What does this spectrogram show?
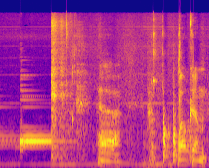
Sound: laughing

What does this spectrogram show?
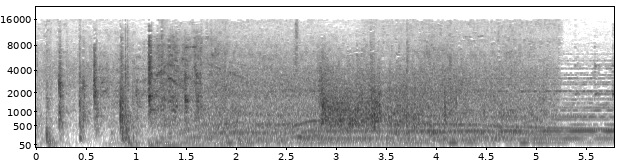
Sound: car engine revving; somber music

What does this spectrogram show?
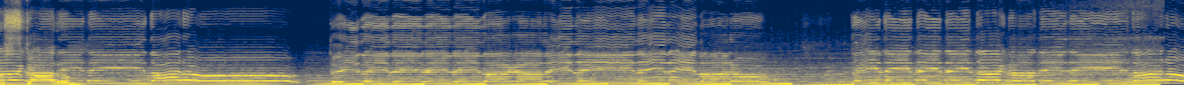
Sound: Kerala Festival Celebration Chants

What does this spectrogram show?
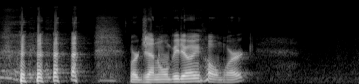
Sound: laughs

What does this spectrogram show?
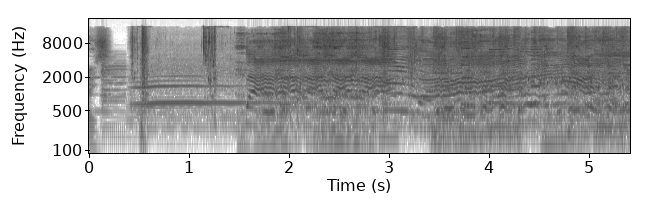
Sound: laughing

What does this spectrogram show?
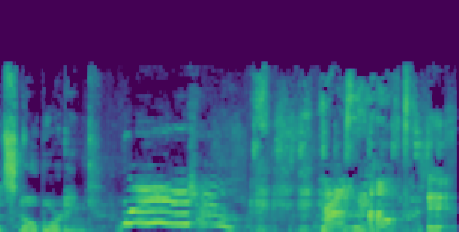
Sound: both laughing

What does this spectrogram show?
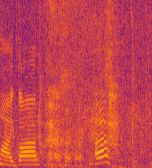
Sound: ladies laughing; laughing

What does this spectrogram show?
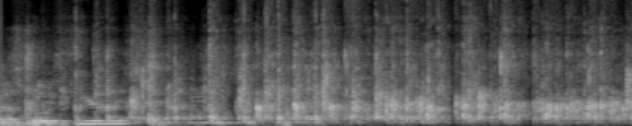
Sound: audience claps

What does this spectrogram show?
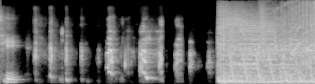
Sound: both laughing; upbeat music

